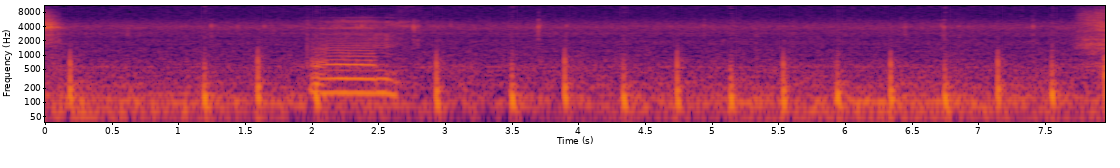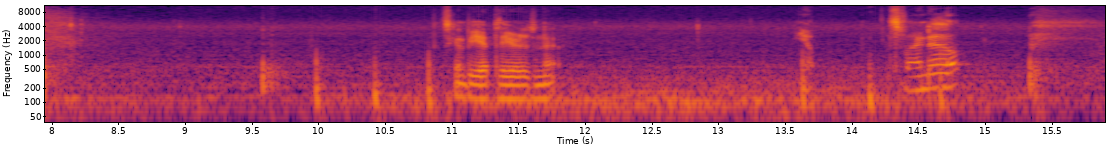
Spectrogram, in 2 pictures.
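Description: Footsteps tap on a hard floor in an echoing hall.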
